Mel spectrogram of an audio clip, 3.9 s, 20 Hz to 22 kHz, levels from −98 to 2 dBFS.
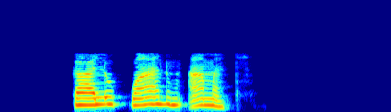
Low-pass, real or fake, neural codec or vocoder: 3.6 kHz; real; none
